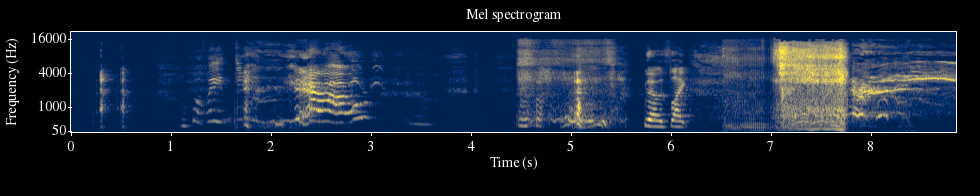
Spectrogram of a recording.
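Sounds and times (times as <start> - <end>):
speech: 1.1 - 3.0, 5.0 - 6.6, 7.3 - 8.2
loud buzzing fart: 6.5 - 8.0
laughter: 7.8 - 8.8.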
